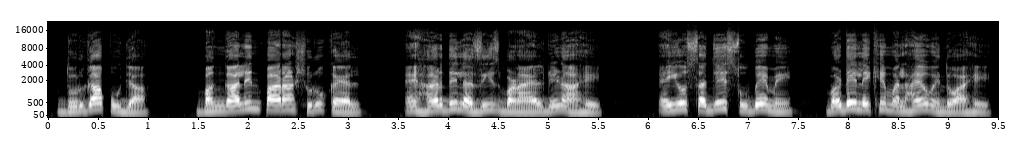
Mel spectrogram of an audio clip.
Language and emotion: Sindhi, neutral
